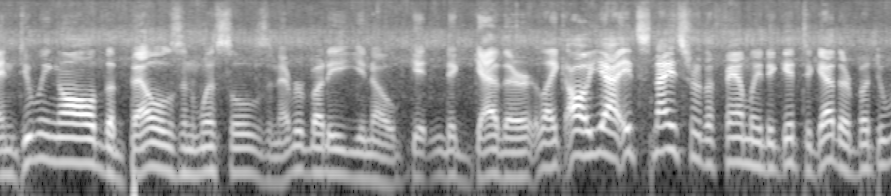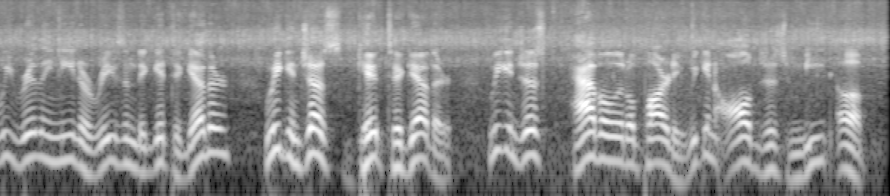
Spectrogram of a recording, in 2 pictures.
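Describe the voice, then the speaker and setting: Loud and fairly quick with hardly any pauses, a man speaks at a fairly high pitch that swings very widely. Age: 20s. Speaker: gaming streamer. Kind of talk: casual gameplay commentary. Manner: animated.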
